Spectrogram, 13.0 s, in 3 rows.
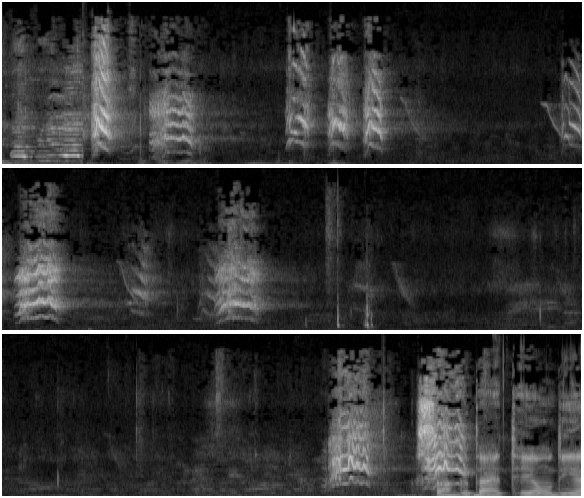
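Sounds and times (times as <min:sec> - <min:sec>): bird calling: 0:04.1 - 0:07.6, 0:11.0 - 0:12.4.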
